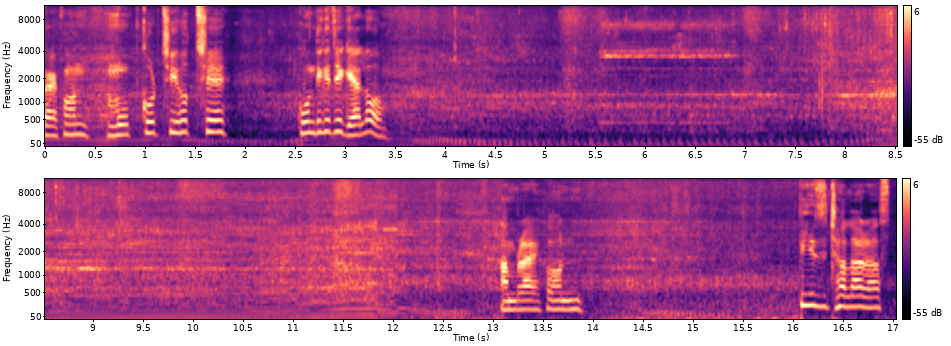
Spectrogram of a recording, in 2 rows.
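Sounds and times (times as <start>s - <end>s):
motorcycle engine running: 0.0s - 15.4s.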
